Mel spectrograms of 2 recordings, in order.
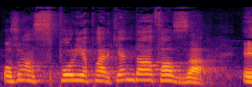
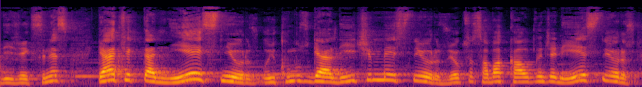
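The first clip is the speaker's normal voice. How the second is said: ordinary delivery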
